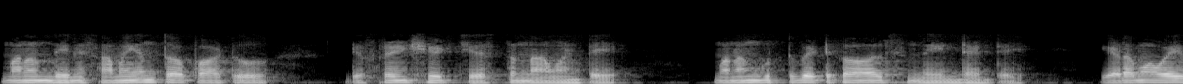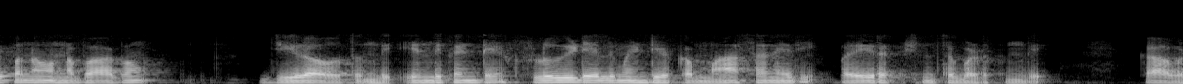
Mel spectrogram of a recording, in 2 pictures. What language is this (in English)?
Telugu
